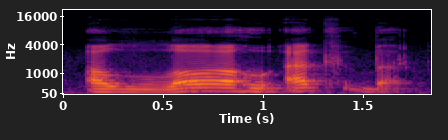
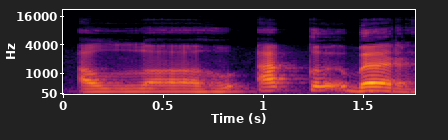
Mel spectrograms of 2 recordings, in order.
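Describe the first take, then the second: First: The k sound in Akbar is clearly pronounced. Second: The k sound in Akbar is not clearly pronounced. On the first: The speaker calls it right. "Harus jelas. Kaf ya" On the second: The speaker calls it wrong. "Nggak boleh"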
